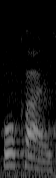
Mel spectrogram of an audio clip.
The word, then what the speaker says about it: foci: Okay, foci, sorry. – It's pronounced as key.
